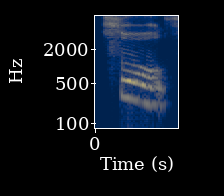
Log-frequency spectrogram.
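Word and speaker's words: zwölf: কে বলবো সোলফ সোলফ যেহেতু উমলাউট আছে সেহেতু স্পেলিংটা একটু এরকম উচ্চারণ হবে সোফ সোল্লফ ক্লার সবাই ওকে ওকে এগুলো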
